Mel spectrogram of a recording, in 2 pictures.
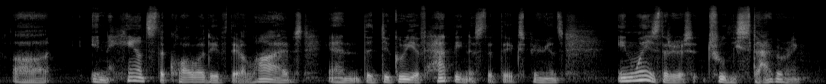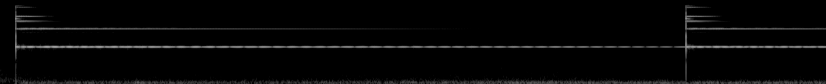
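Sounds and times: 
speech: 0:00.1 - 0:08.1
meditation bell ringing: 0:08.4 - 0:16.5.

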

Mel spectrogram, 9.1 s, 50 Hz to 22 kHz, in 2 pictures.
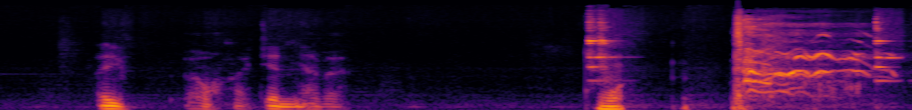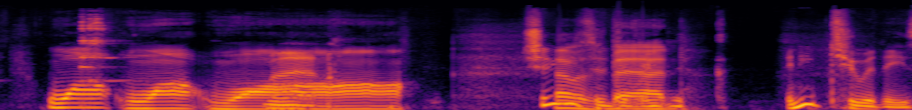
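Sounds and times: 
speech: 0:00.5 - 0:01.8, 0:03.0 - 0:03.2, 0:04.8 - 0:09.1
glasses clinking in a toast: 0:03.0 - 0:03.2, 0:04.2 - 0:05.3.

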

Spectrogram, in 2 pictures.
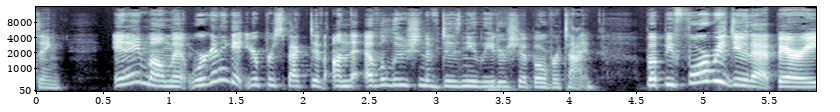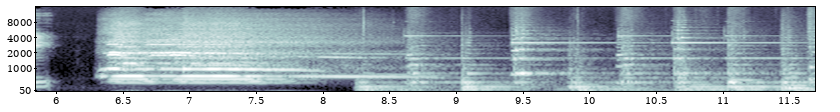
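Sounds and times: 
speech: 0:00.0 - 0:07.2
loud steam train whistle blowing a sustained chord: 0:06.3 - 0:09.0
upbeat rhythmic musical jingle with steady beats: 0:06.3 - 0:11.6.

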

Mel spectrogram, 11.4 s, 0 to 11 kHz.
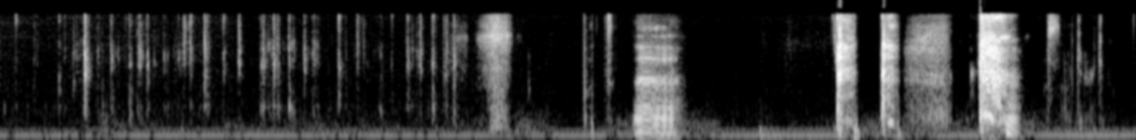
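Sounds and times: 
low steady hum: 0:00.0 - 0:11.3
speech: 0:06.3 - 0:06.8
harsh abrupt coughs: 0:08.4 - 0:10.3.

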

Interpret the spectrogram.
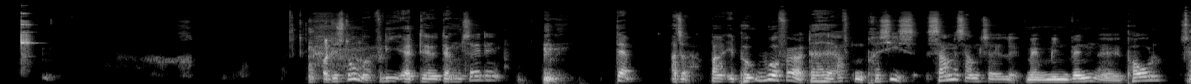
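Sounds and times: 
glasses clinking in a toast: 0:00.2 - 0:00.6
speech: 0:03.2 - 0:05.6, 0:06.2 - 0:11.9.

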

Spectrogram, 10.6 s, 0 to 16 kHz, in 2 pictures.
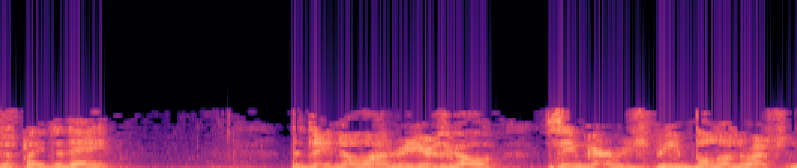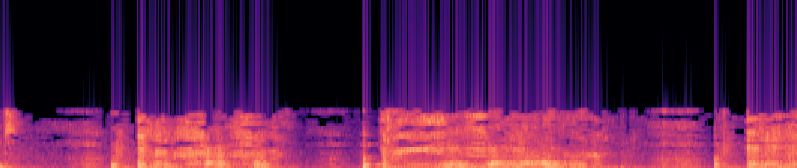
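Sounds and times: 
speech: 0:00.0 - 0:00.9, 0:02.0 - 0:09.4, 0:10.3 - 0:10.6
harsh coughs: 0:06.0 - 0:09.4, 0:10.1 - 0:10.6.

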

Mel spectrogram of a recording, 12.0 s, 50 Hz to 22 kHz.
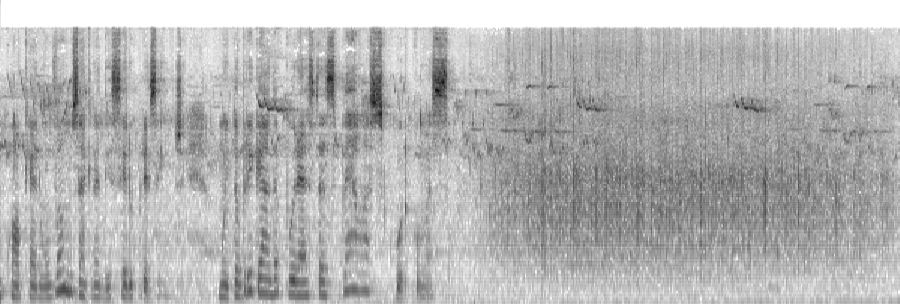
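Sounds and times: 
speech: 0:00.0 - 0:06.2
applause sound effect from a soundboard: 0:06.4 - 0:11.9.

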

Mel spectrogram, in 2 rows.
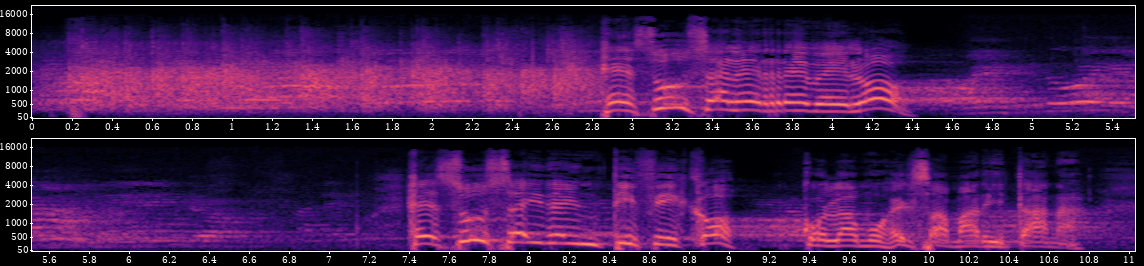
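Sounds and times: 
congregation applauding during a church service: 0:00.0 - 0:03.1
speech: 0:02.8 - 0:04.5, 0:07.4 - 0:11.0.

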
